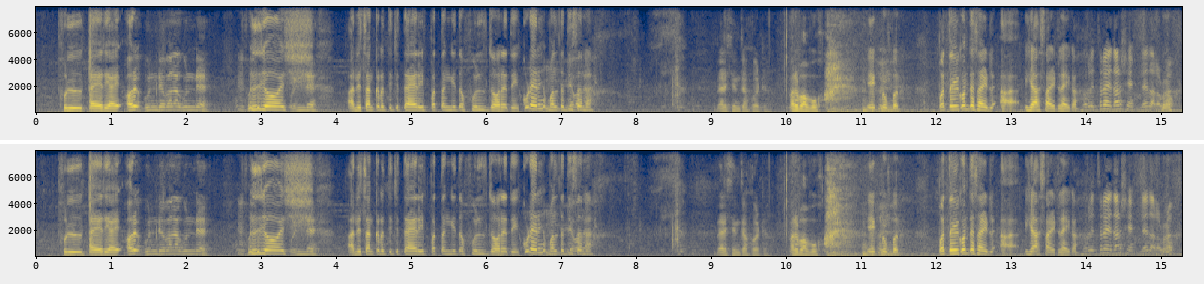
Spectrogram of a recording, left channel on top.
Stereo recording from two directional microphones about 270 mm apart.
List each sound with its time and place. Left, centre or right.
0.3 s a man's voice: centre
7.3 s speech: centre
10.0 s speech: centre
10.5 s speech: right
11.1 s a man's voice: centre
14.0 s speech: centre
